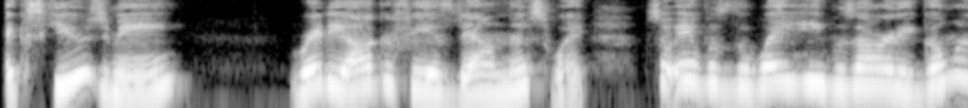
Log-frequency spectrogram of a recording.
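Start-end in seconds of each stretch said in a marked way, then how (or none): 0.0-2.9 put-on annoyed nurse voice with attitude. Retelling the tired nurse correcting the janitor: imitating a nurse with attitude. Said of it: "And she's like".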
